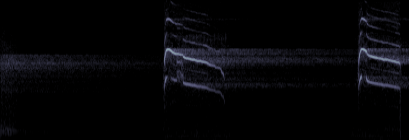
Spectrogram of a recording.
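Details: Eagle call used to scare away pests: two loud, harsh, downslurred screams about four seconds apart, each falling over roughly a second, over a steady faint whistling hum.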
